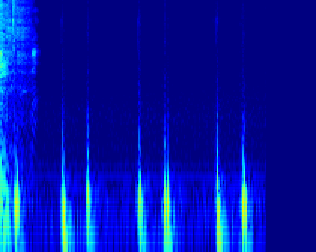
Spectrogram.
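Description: Music cuts off and a heartbeat sound effect follows: three double thumps about a second apart over a faint steady hum, stopping abruptly.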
